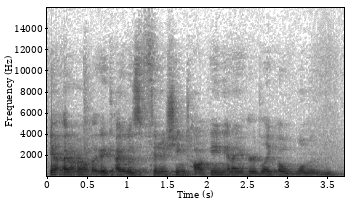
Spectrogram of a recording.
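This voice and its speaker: Young woman co-host, low, gravelly voice with vocal fry, relaxed filler-heavy explanations. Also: fairly quick, slight background noise. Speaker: paranormal investigator, co-host. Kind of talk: casual chat on a ghost hunt. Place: old basement room with echo. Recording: echoey basement room.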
